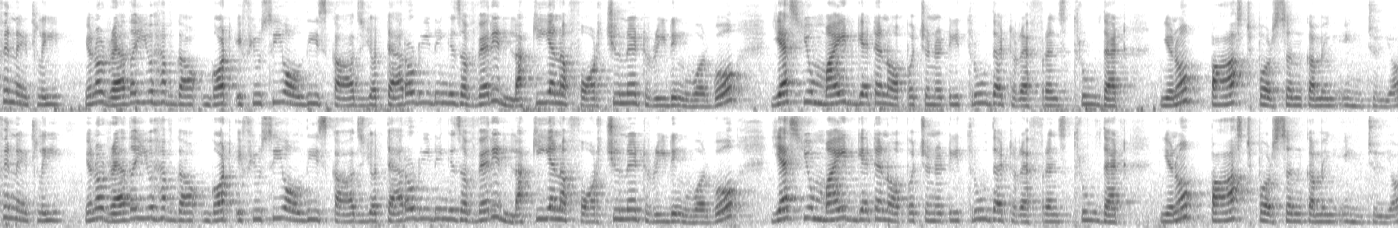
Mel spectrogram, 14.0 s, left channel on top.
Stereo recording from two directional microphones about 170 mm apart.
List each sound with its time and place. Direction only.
0.0 s a woman's voice: 50° left (ahead or behind)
